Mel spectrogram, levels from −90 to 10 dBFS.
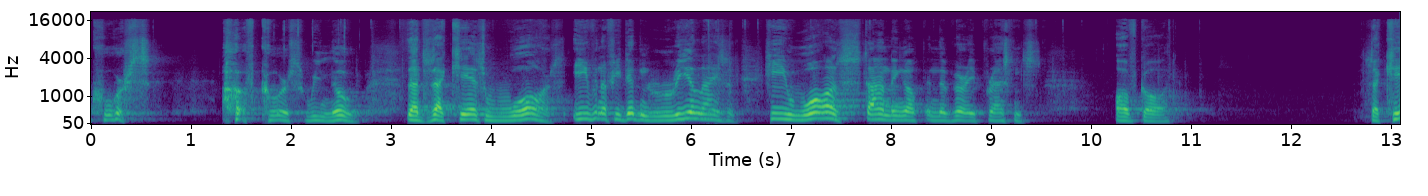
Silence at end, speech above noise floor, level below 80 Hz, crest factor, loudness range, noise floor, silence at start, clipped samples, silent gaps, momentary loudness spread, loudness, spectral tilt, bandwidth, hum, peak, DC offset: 0 s; 57 dB; -80 dBFS; 20 dB; 10 LU; -78 dBFS; 0 s; under 0.1%; none; 14 LU; -21 LUFS; -6 dB/octave; 17 kHz; none; -2 dBFS; under 0.1%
